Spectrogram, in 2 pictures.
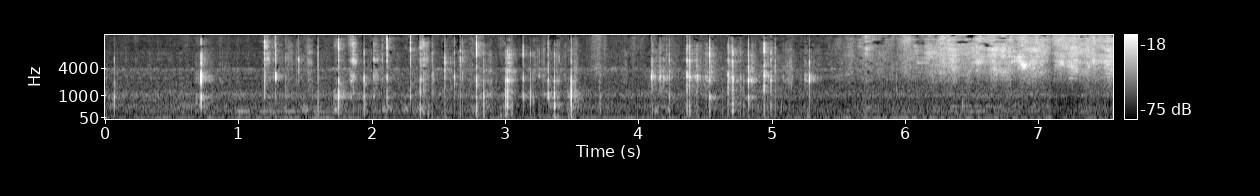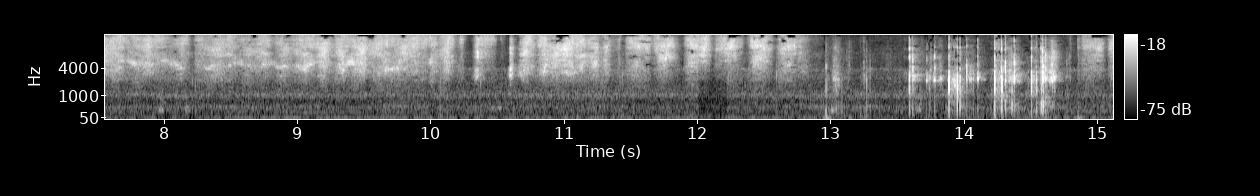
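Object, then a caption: Small vinyl toy figure. Fingertips rub and scratch the head and sculpted body of a small hollow vinyl Funko Pop figure. Quick, sharp scratchy clicks open the clip, a steady bright rubbing hiss fills the middle, and a burst of louder, crisper scratches returns near the end. The sound is dry and mostly high-pitched, with almost no low end.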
